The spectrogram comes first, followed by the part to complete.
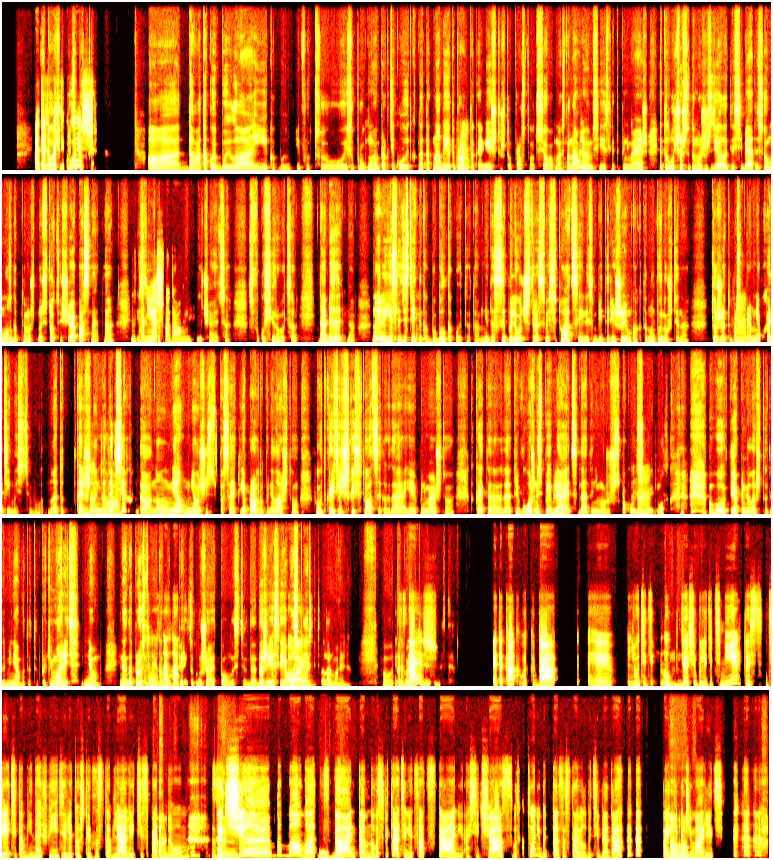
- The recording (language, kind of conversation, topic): Russian, podcast, Что вы делаете, чтобы снять стресс за 5–10 минут?
- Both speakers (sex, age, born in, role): female, 25-29, Russia, host; female, 35-39, Russia, guest
- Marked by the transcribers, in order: "очень" said as "очь"; chuckle; laughing while speaking: "А, да"; chuckle; tapping; put-on voice: "Зачем? Ну, мама, отстань"; laugh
